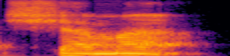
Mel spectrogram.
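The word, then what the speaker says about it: שמע: La palabra escuchar en hebreo se pronuncia shama.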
